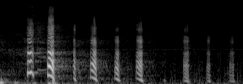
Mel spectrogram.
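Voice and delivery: high loud mocking laugh. Dad laughing at his son on the phone, high loud cackle.

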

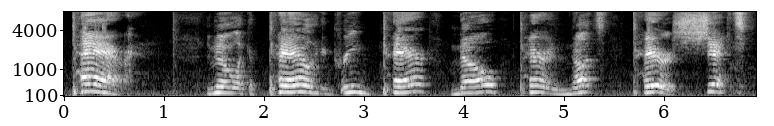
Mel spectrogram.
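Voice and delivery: loud, high ranting correction; exasperated shouting. Real, not acted. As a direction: hammer the word pear, fed up. Loudly spelling out the right word.

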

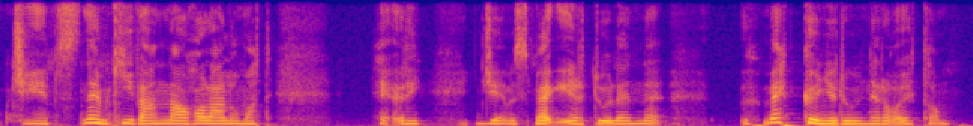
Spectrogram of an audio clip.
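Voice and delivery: high, wheedling voice; cringing, desperate appeal; pleading coward. A narrator's reading. Pettigrew begs for his life.

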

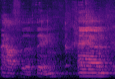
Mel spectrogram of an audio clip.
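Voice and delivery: ordinary delivery

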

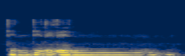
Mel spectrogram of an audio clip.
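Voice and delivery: low, soft dun dun dun; suspense sound. A narrator's reading. Narrator building suspense before the waterfall drop. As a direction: hum a dark suspense beat.

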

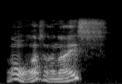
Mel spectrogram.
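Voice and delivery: ordinary delivery, nothing marked

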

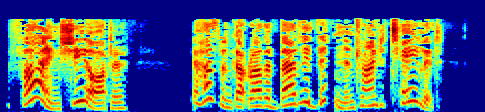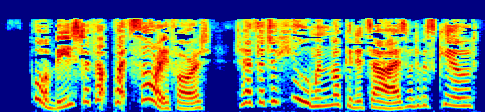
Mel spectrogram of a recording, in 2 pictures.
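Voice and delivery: hearty country neighbour back from the hunt; Aurora hearty. A narrator's reading. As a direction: chat cheerfully about the kill. Narrator voices hearty neighbour Aurora.

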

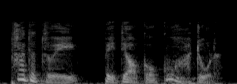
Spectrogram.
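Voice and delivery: ordinary delivery

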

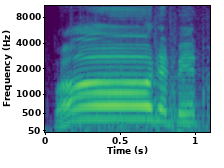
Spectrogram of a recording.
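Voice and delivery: sudden loud, high cry of alarm; startled yell. Real, not acted. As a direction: burst out yelling at the sudden enemy. Startled by the enemy appearing.

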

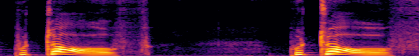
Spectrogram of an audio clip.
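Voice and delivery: "put off" run together as "pu-toff"; put off linked. Shown as a demonstration. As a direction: carry the T of "put" onto "off". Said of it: "T กับ O อีกเหมือนกัน". (อ่าน "put off" ลากเสียง T ไปหา off)

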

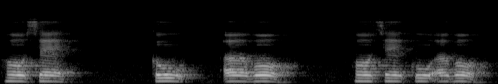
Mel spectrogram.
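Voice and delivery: Jose Cuervo in Spanish, "ho-se kuer-vo", drawn out slowly; slow, careful "ho-se kuer-vo" at the end; Spanish pronunciation. Shown as a demonstration. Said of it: "này là tiếng Tây Ban Nha".

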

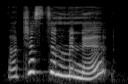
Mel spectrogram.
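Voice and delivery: high, loud interruption in protest; protesting little cub; indignant protest. A narrator's reading. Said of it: "protested Sister".

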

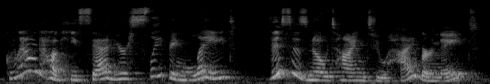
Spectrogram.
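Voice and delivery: lively, measured storytime narration; unhurried, sing-song picture-book reader; children's story reading. A narrator's reading. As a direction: read to young children with big pitch swings.

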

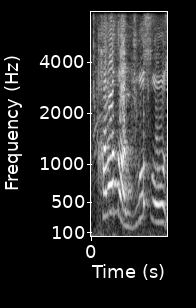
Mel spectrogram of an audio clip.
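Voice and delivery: loud, high exasperated cry; frustrated yell. Real, not acted. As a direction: yell it in disbelief. Frustrated gamer outburst.

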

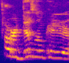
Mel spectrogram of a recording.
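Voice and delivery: speaking through fingers; muffled behind hand; hand over mouth. Real, not acted. Seen 0: Left speaker keeps her hand pressed over her mouth throughout; laughing unclear.

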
